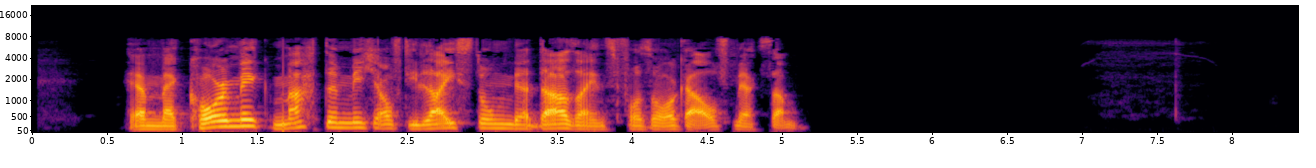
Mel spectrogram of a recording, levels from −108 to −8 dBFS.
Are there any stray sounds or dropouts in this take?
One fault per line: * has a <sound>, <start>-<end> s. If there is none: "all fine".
all fine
